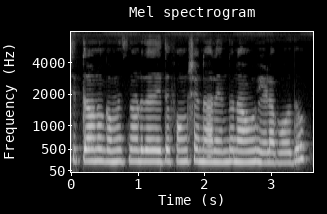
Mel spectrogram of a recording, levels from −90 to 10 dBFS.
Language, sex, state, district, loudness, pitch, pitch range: Kannada, female, Karnataka, Bangalore, -16 LUFS, 240 Hz, 230-250 Hz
